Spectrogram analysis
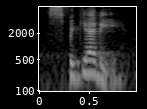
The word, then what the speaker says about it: spaghetti: a few words where GH has a hard G sound of G in this word the I is going to take on a long e sound so this word is spaghetti now i' would like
